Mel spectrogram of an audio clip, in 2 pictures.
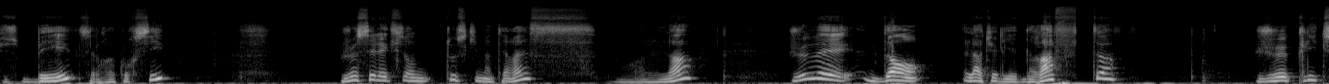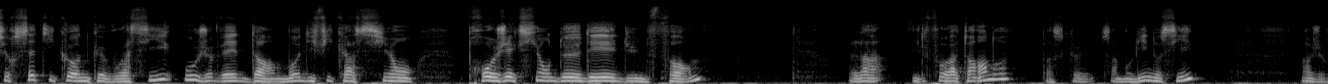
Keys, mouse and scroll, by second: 1.8 click, 3.6-6.3 drag, 8.7 click, 10.1 click, 16.2 click, 20.7 click, 24.4-25.3 drag.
